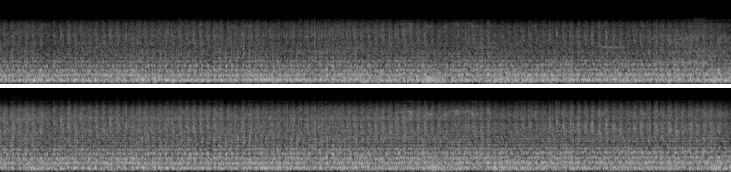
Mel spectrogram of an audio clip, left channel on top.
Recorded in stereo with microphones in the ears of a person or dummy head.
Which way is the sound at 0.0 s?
65° right (ahead or behind).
